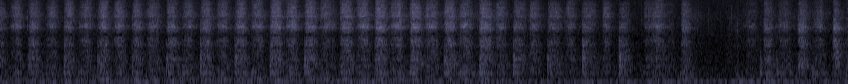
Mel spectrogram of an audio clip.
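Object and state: Colored pencil shading on a paper page.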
